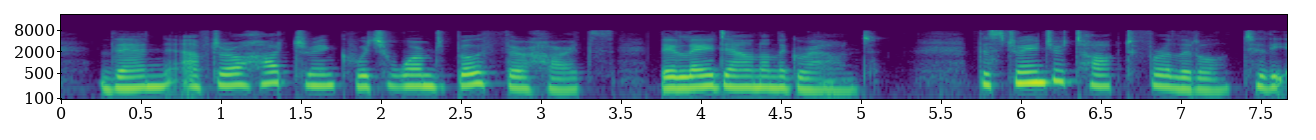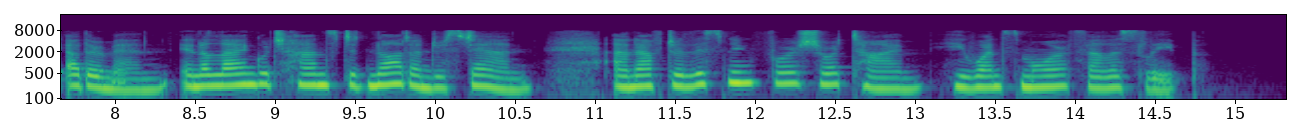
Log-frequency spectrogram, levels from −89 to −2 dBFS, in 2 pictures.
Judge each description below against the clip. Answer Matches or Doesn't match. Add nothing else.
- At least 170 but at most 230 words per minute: Matches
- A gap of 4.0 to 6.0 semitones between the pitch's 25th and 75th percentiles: Doesn't match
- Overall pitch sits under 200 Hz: Doesn't match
